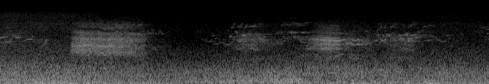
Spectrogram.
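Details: Laughing kookaburra letting out a strong harsh cackle, then several shorter, quieter chuckling bursts, with heavy low rumbling noise behind.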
